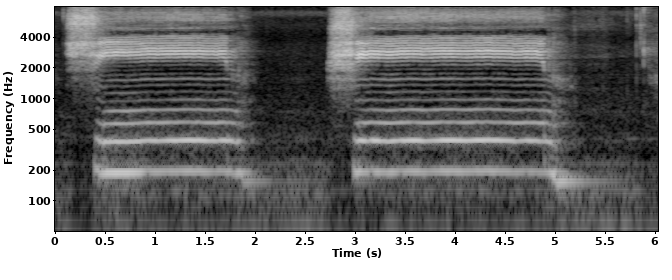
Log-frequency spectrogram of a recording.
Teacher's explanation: حروف شجریہ کا مخرج بہت آسان ہے، تالو کا درمیان اور زبان کی درمیان یہ پورشن جو ہے شجریہ پورشن ہے، یہاں سے تالو اور زبان بالکل چھتری دار درخت کی طرح ہے، لہذا شجریہ اس پورشن کو کہتے ہیں۔ زبان اور تالو کے درمیان سے یہ حرف ادا ہوتا ہے، آواز پھیلے گی منہ میں۔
